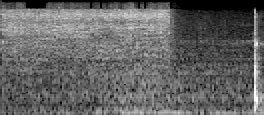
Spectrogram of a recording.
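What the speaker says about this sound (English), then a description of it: "Grab my aerosol cleaner," A short hissing burst of aerosol cleaner sprayed onto a car body panel during scratch repair prep, followed by a quieter pause and a brief sharp click.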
